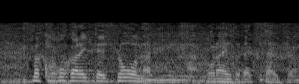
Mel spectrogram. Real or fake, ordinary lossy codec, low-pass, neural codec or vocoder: fake; none; 7.2 kHz; codec, 16 kHz, 4 kbps, X-Codec, WavLM features, trained on Multilingual LibriSpeech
